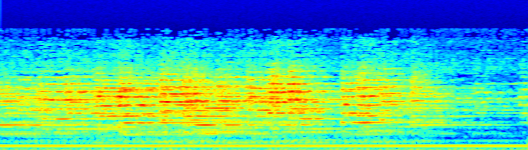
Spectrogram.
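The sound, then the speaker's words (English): Church bells peal steadily from a tower, with overlapping rich, ringing tones and repeated strikes layered into a continuous wash of sound, loud and sustained over a low hum, with no voices. “From the heights of our graceful bell tower, the bells ring out their welcome, inviting you to spend the next half hour listening to music warm, comforting, and uplifting.”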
